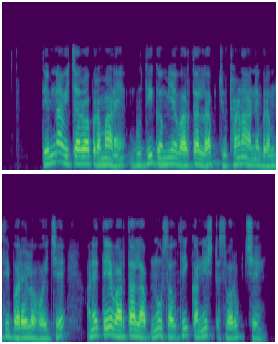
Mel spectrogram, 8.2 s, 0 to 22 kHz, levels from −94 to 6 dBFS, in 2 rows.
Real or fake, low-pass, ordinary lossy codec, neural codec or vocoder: real; none; none; none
